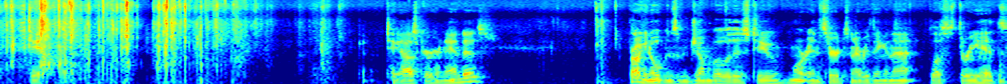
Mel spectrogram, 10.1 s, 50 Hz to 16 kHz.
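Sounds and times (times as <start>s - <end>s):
card pack wrapper crinkling: 0.0s - 2.8s.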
